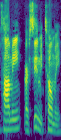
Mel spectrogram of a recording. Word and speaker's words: Tomy: We just received news that Tommy are experiencing delays dispatching the non-USA Kickstarter card decks. We're working with Tomy, that's right. Forgot we've been pronouncing it wrong.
